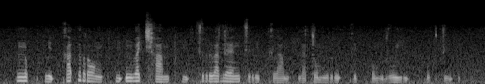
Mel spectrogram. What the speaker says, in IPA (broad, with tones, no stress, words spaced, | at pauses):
no˥˩k̚pʰli˨˩ʔ ka˦˥t̚rɔː˨˩ŋ pʰi˦˥ʔŋɯ˥˩a̯ t͡ɕʰa˦˥mpʰi˨˩ʔ trɯ˦˥a̯dɛː˦˥n tri˨˩t̚kla˨˩m hi˩˦a̯ to˧mru˨˩ʔ ke˨˩k̚ho˨˩m duː˧ji˨˩ʔ pʰu˦˥k̚ti˨˩ʔ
